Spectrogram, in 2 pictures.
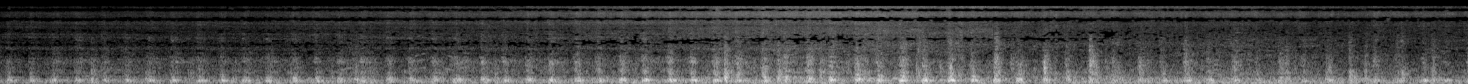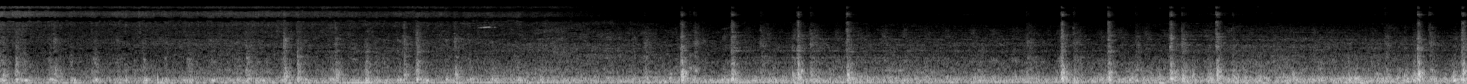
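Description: A passenger train running past at speed. A fast rhythmic pulsing peaks partway through, then the coaches' wheels click sharply over the rail joints as they roll by.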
